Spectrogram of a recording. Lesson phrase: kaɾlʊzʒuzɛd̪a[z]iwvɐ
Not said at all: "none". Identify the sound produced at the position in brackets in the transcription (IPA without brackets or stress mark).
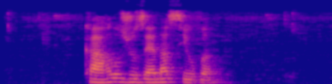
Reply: s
